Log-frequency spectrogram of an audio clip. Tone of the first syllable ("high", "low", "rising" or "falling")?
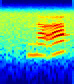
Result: rising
